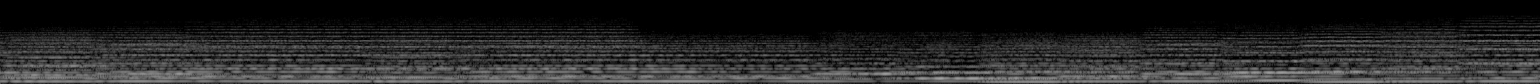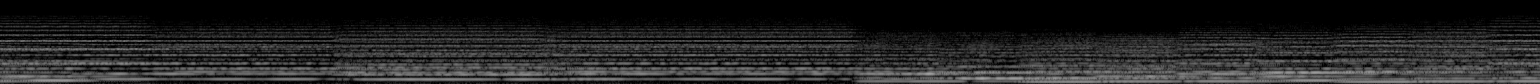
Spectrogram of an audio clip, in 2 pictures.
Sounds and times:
Tender music: 0.0 - 30.8.

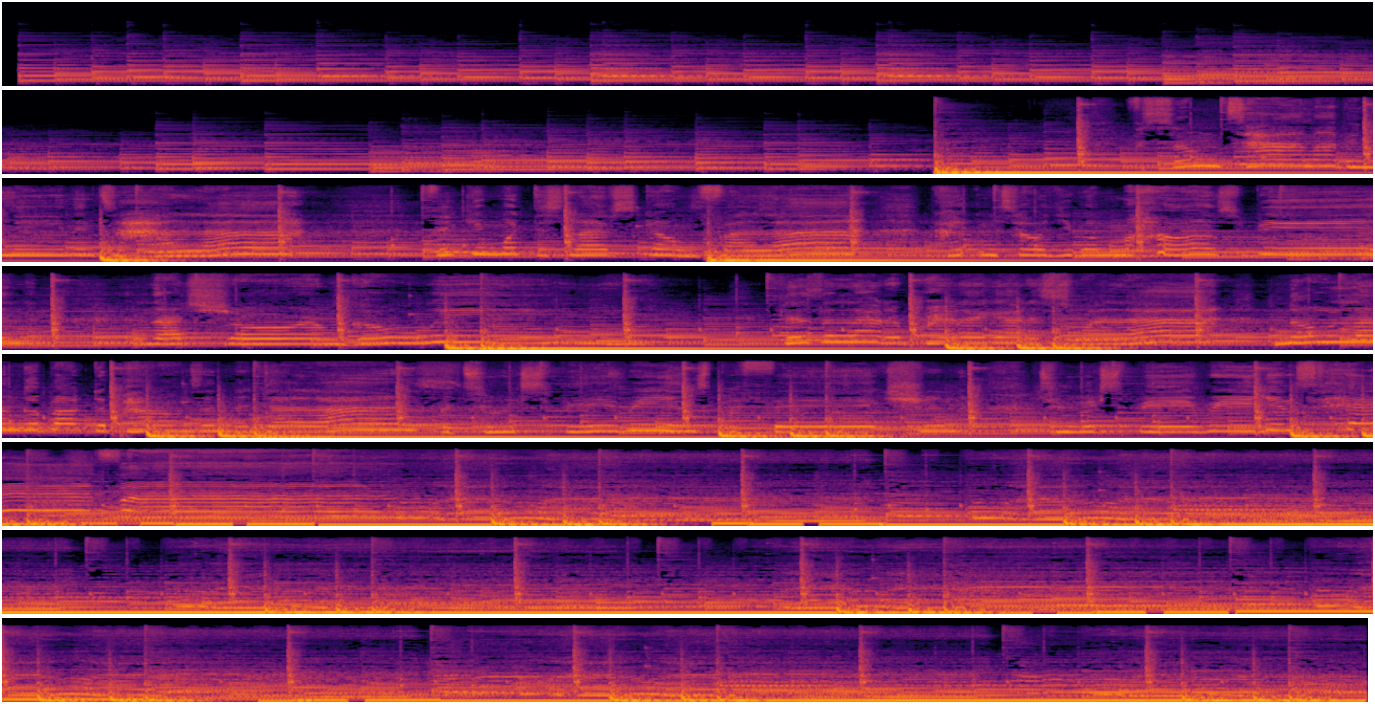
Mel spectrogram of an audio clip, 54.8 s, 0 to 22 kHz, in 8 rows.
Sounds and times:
Electric piano: 0.1 - 54.8.

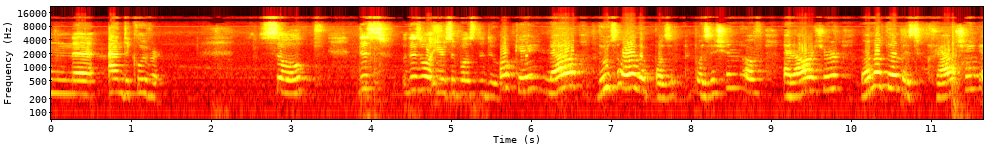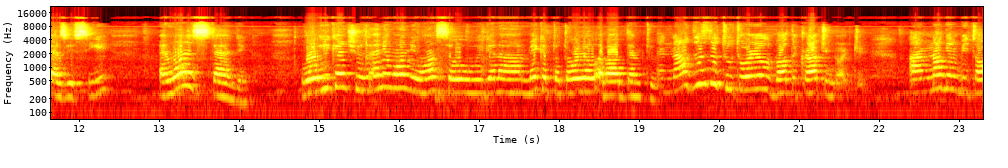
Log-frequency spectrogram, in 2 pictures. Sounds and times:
Speech: 0.0 - 1.4, 2.6 - 12.4, 14.8 - 23.3.

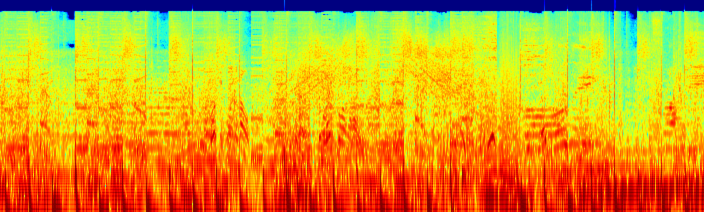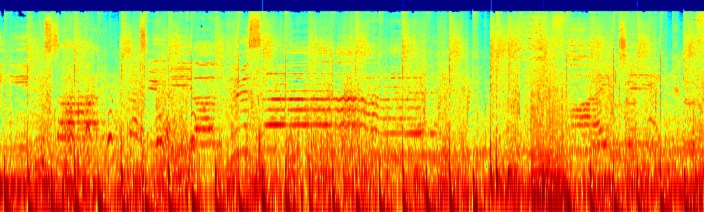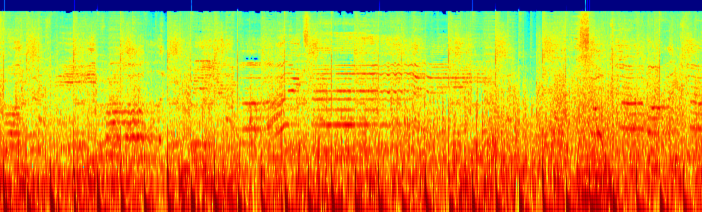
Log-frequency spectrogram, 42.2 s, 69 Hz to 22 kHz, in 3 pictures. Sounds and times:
Music: 0.0 - 42.2
Speech: 4.0 - 5.0, 6.0 - 7.4, 9.7 - 11.5.

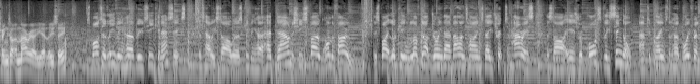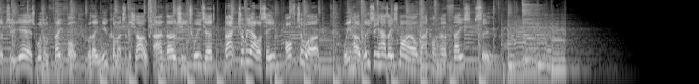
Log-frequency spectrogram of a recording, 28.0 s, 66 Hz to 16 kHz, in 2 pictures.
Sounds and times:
Speech: 0.0 - 24.0
Music: 0.0 - 26.6.

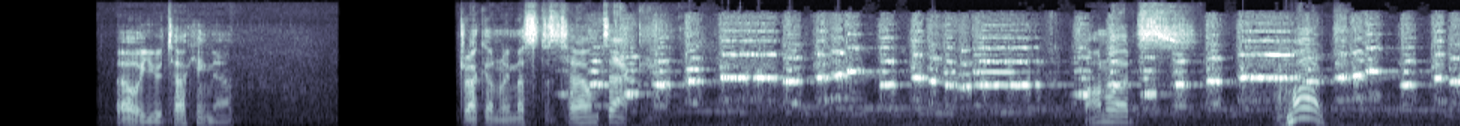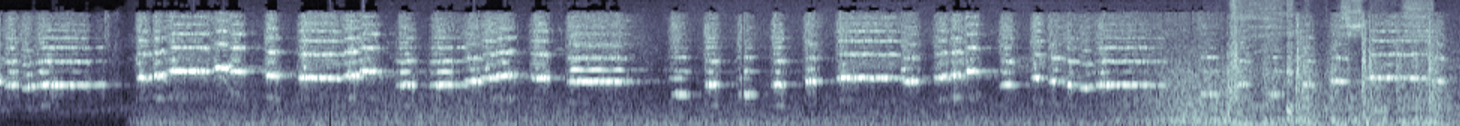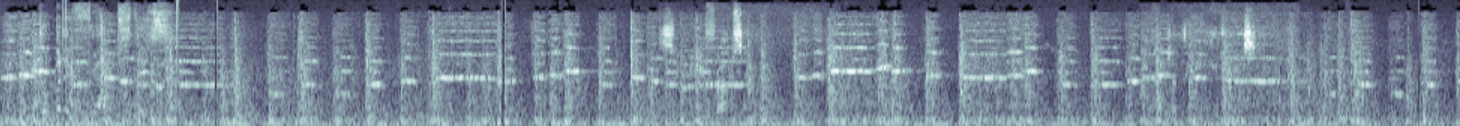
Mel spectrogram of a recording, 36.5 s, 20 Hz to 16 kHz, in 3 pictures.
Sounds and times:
Speech: 1.0 - 2.0, 3.8 - 5.4, 9.0 - 10.0, 10.7 - 11.1, 24.7 - 25.8
Outside, rural or natural: 3.8 - 36.5
Music: 4.3 - 36.5.

